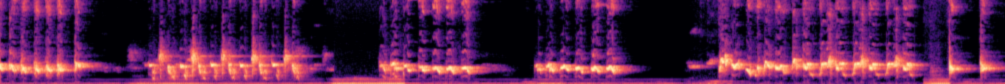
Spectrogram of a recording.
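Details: Loud, chattering gacor song of a yellow-vented bulbul, used as a lure to prompt singing: rapid rippling phrases broken by brief pauses, with a low droning hum in the background.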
